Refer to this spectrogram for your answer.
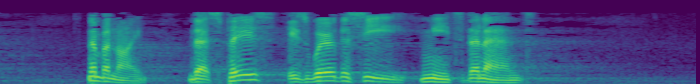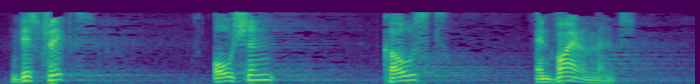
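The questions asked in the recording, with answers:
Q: The space is where the sea meets the land.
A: C: coast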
